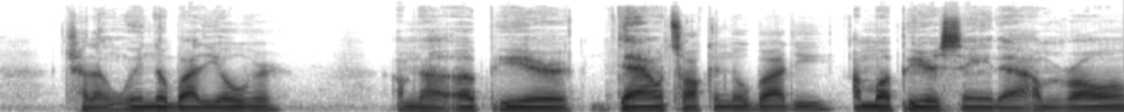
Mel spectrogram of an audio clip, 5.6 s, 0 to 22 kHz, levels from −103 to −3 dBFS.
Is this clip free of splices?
no; 2 cuts; at 3.0 s, 4.2 s

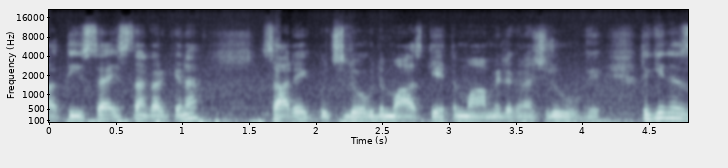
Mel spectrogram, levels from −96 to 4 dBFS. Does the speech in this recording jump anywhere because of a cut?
no; 0 cuts

